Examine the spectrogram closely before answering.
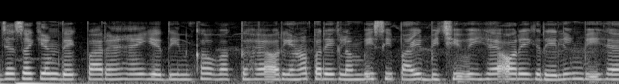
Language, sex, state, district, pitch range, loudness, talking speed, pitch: Hindi, female, Delhi, New Delhi, 230-245 Hz, -18 LUFS, 260 wpm, 235 Hz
